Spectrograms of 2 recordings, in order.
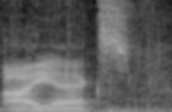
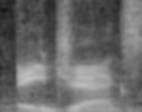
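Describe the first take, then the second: First: The name is given a local, non-anglicized pronunciation. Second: The name is given an anglicized pronunciation. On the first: This is how the name should be said. The speaker calls it right. "not Ajax" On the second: This is how North American fans say it. The speaker calls it wrong. "They probably call it Ajax"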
